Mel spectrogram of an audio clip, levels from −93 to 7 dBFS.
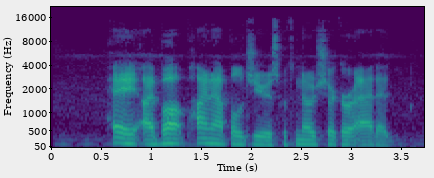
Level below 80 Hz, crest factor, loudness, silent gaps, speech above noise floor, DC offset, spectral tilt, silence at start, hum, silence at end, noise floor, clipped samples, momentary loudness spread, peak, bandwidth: -68 dBFS; 22 dB; -31 LUFS; none; 33 dB; under 0.1%; -4.5 dB/octave; 0.55 s; none; 0.35 s; -65 dBFS; under 0.1%; 10 LU; -12 dBFS; 16 kHz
